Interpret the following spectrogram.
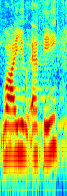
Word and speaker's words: Yufe: name, which was Yufi, Y-U-F-E, doesn't that mean Jew?" And Oscar said, "Oh no," he says, "that's a French name, it means it's pronounced Yufe."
